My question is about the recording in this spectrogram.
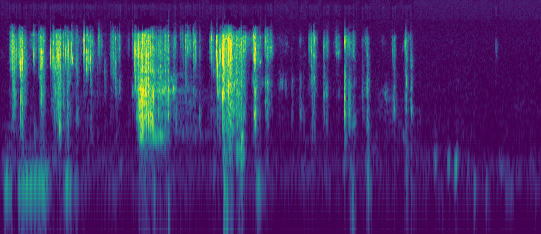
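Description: Trading cards and their plastic packaging being handled: irregular clicks and crinkling rustles, with two longer crinkles about two and three seconds in, dying away in the second half over a faint steady hum.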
